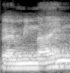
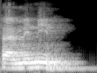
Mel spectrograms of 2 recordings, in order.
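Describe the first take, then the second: First: The last syllable rhymes with 'nine'. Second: The last syllable rhymes with 'pin'. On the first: The speaker calls it wrong. "फेमिनाइन नहीं" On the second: The speaker calls it right.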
